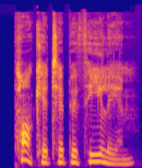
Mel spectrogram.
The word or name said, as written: pocket epithelium PE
